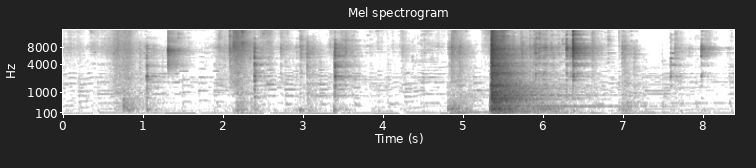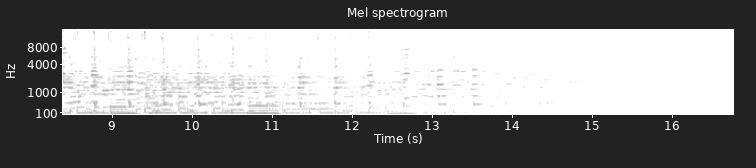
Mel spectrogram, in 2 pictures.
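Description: Screwdrivers used as tire levers knocking and clinking against a tiller wheel's steel rim while the tire bead is pried off, with one loud thud and a brief ring about five seconds in. The knocks die away after about eight seconds.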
